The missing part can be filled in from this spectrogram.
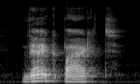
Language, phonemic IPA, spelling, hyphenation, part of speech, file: Dutch, /ˈʋɛrk.paːrt/, werkpaard, werk‧paard, noun, Nl-werkpaard.ogg
- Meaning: 1. workhorse, draft horse 2. workhorse (dependable, hard-working person or piece of equipment)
